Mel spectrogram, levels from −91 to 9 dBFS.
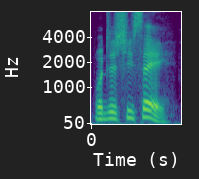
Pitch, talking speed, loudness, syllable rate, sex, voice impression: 150 Hz, 265 wpm, -15 LUFS, 4.8 syllables/s, male, very masculine, very middle-aged, very thick, tensed, slightly powerful, bright, slightly soft, slightly muffled, fluent, slightly raspy, slightly cool, intellectual, sincere, calm, mature, slightly friendly, reassuring, unique, elegant, slightly wild, slightly sweet, lively, kind, slightly modest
